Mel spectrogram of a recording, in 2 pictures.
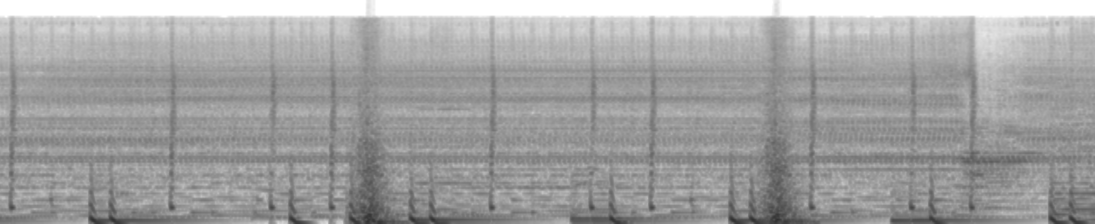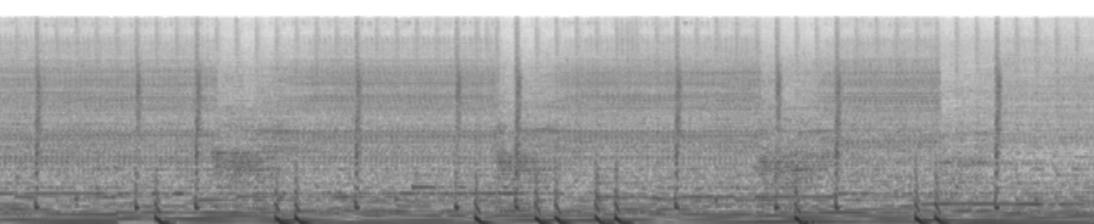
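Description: Electric straw chaff cutter running and chopping straw, with background music over it.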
